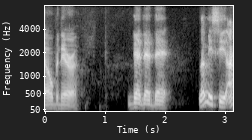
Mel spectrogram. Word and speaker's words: Omonira: How you pronounce Omonira? Yeah, Omonira.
